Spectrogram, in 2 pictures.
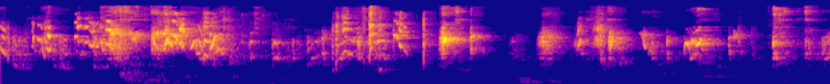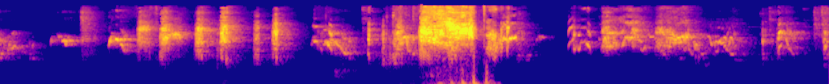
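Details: Captive budgerigars warbling continuously with dense scratchy chatter and chirps, interrupted near the end by a short loud broadband thump.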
